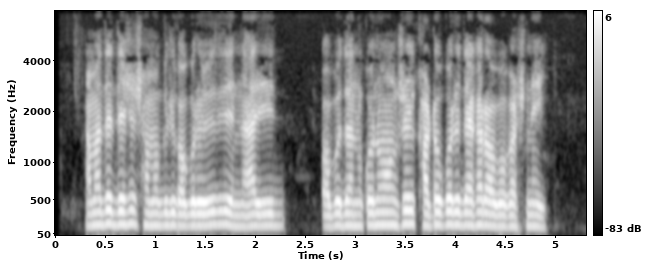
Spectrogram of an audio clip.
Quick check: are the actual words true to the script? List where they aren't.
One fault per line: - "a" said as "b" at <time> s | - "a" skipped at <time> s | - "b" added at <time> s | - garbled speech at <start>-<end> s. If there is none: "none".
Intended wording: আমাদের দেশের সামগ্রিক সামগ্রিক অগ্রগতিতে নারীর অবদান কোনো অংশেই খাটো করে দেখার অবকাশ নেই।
- "সামগ্রিক" skipped at 1.2 s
